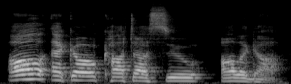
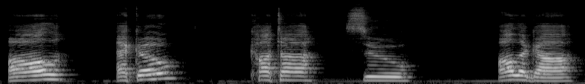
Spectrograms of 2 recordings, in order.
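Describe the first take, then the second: First: The words are read at a faster pace. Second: The words are read at a slow pace. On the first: "a little bit faster" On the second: "let's go ahead and read slowly together"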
